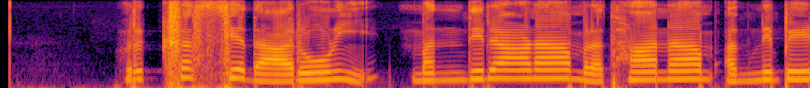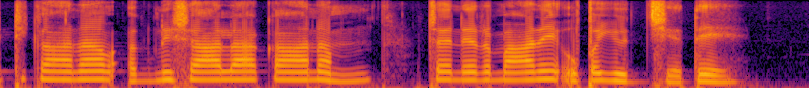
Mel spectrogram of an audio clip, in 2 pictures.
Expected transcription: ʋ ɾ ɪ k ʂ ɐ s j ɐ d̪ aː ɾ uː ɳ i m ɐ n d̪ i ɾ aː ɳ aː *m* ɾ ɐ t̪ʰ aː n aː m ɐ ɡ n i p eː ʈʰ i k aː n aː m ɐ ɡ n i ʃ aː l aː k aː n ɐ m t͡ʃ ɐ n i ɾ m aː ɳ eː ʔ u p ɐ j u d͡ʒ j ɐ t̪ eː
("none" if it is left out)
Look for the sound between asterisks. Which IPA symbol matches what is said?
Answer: m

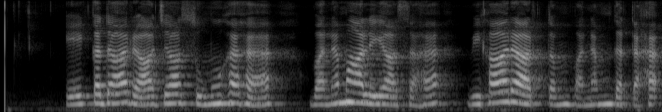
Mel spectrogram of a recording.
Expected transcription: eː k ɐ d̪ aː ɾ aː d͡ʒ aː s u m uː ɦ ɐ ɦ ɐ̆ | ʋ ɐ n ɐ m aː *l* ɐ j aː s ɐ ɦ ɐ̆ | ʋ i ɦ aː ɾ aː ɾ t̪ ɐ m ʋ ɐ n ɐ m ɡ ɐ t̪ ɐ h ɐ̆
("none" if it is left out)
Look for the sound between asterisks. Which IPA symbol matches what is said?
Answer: l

